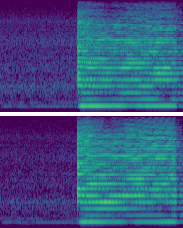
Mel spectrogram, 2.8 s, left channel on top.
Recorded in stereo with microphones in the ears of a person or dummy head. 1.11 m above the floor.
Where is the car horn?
45° right (ahead or behind), 4.5 m; by 2.7 s 65° right (ahead or behind), 3.5 m.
